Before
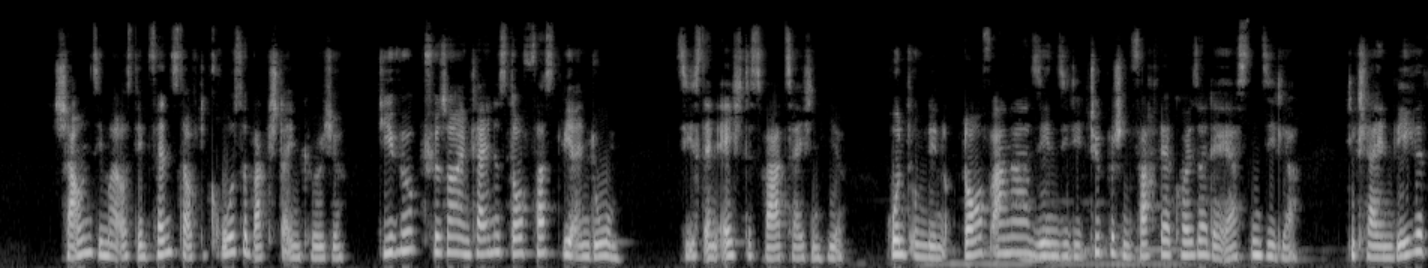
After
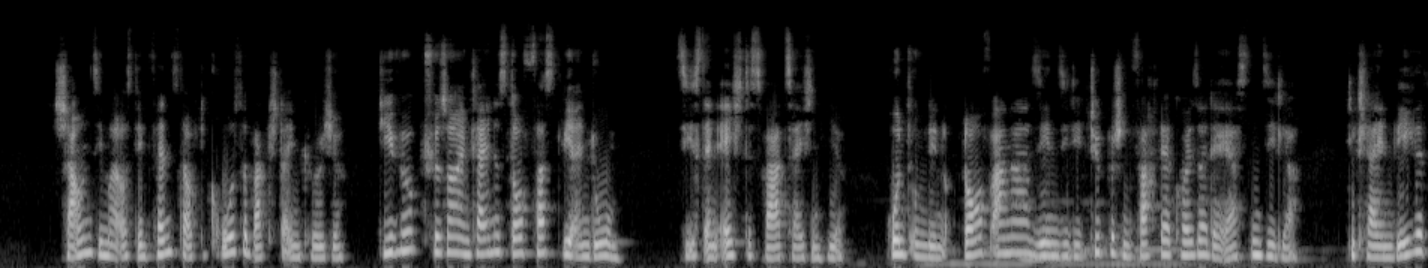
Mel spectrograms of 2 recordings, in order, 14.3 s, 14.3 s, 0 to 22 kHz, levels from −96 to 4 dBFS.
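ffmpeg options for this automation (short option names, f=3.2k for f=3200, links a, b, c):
-af "asetnsamples=n=441:p=0,asendcmd='1.47 lowpass f 2600;3.16 lowpass f 5100;4.2 lowpass f 9500;9.31 lowpass f 4800',lowpass=5.9k"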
